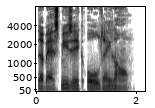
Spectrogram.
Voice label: multimedia radio un processed male voice says the best music all day long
